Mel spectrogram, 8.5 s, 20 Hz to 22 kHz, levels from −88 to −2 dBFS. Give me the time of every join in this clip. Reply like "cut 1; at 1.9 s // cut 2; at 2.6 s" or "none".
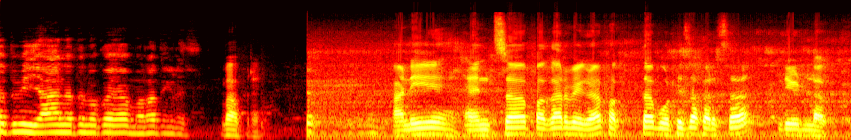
cut 1; at 3.1 s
